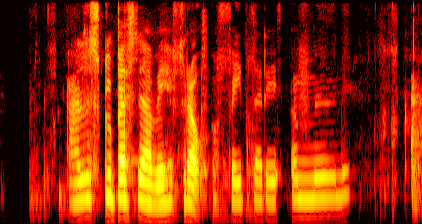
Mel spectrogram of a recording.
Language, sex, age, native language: Icelandic, male, 10, Icelandic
